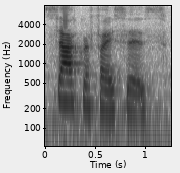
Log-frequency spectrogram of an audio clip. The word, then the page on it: sacrifices: American English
